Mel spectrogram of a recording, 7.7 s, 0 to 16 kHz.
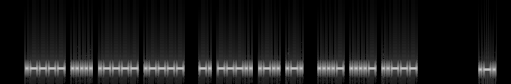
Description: Morse code, heard as a keyed tone, about 36 wpm, 700 Hz. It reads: 1511 N8LR 442 R
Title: Worked All Europe DX Contest - QTC Exchange - 35wpm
